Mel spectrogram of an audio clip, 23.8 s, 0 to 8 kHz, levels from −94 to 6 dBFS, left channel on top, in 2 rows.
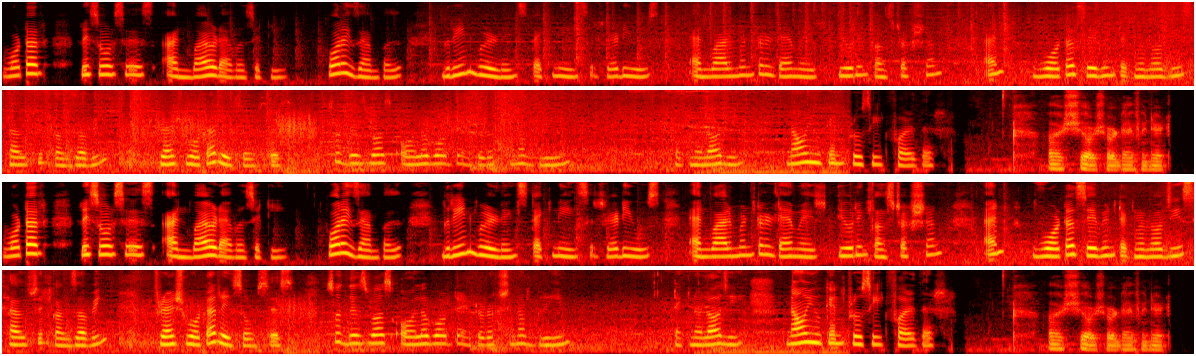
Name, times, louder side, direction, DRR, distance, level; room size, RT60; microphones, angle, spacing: voice 1, 0.0-2.9 3.3-10.0 10.3-17.6 18.6-21.4, right 3 dB, 80° right, 1.7 m, -30 dB
sound 1, 1.8-20.4, left 4 dB, 90° left, 2.8 m, -42 dB
voice 2, 21.8-23.6, left 2 dB, 25° left, 1.4 m, -33 dB
head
